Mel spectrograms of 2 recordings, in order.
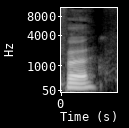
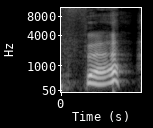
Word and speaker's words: Pho: It sounds like a noise you make at the doctor when he's checking out if you've got a throat problem. – Fur. Can I have a bowl of fur?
